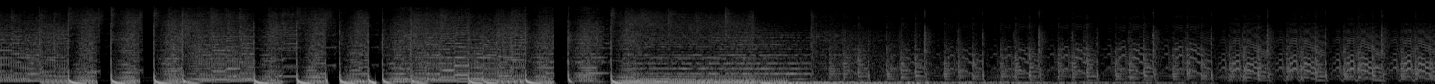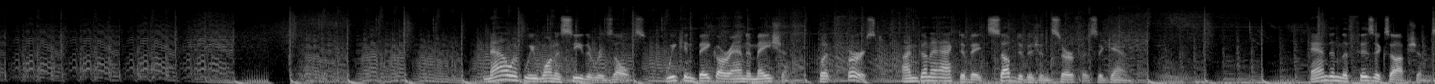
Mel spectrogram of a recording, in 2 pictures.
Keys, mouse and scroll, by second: 17.2 click, 20.7 click, 22.2 click, 23.7 click, 26.5 click, 27.1 click.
